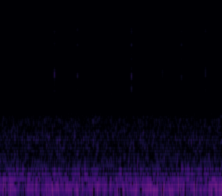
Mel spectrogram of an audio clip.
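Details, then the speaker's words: HVAC air pressure switch clicking normally: faint sharp clicks over room hum as supply-duct air pressure pulls the diaphragm in; with no pressure the internal spring pushes the plunger back up. The tiny contacts look okay. "You can hear it clicking, and then obviously when there's no air pressure, it's just going to back off, and the spring that's inside this little switch right down there is going to force this plunger back up."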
